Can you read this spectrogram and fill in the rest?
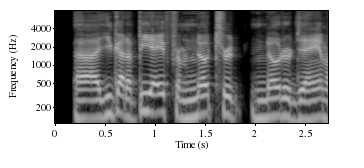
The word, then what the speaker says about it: Notre Dame: You know, I heard one of the former presidents of Notre Dame say the first part is the French pronunciation. The second part is anglicized. So he said Notre Dame.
